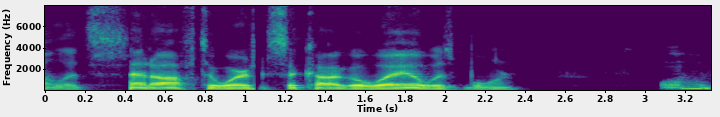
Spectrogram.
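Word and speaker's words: Sacagawea: we do now let's head off to where Sago wayo was born oh shakago waya Saga that's how you say it yeah that's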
